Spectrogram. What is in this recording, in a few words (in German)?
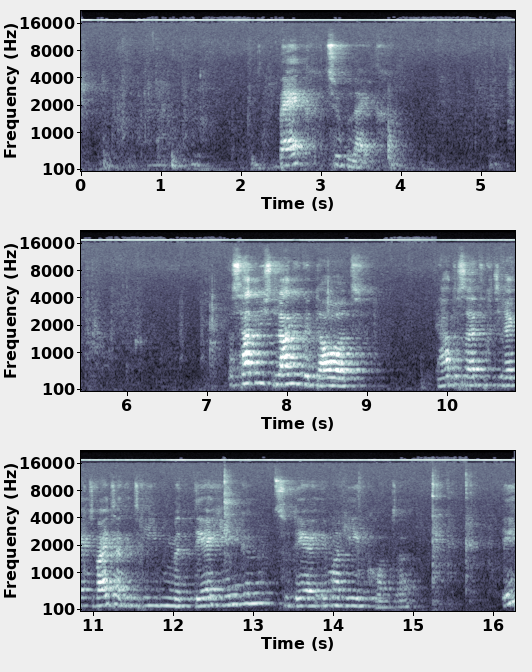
Ansage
